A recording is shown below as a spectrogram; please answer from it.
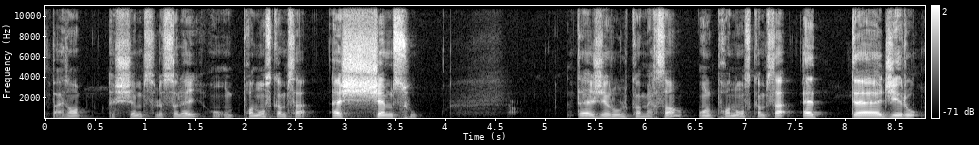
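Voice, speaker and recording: A man teaching Arabic grammar in a voice, patiently repeating each example word slowly and stressing it. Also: medium pitch, vocal fry, a little mellow, breathy edge. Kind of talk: grammar lesson.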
